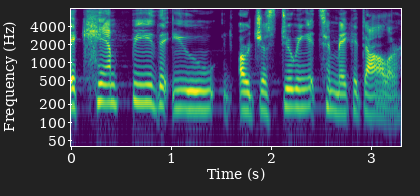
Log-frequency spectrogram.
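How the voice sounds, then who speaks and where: A woman uses an ordinary speaking voice at a fairly low pitch with fairly even intonation. The sound is dry and close with no echo, over a quiet background. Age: 60s. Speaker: makeup artist and beauty brand founder. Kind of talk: interview.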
